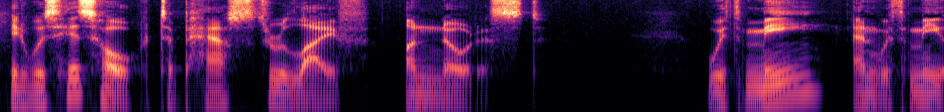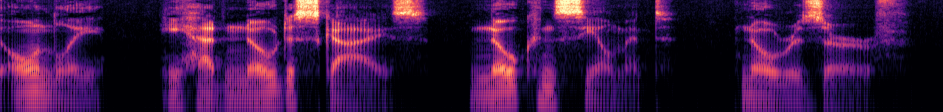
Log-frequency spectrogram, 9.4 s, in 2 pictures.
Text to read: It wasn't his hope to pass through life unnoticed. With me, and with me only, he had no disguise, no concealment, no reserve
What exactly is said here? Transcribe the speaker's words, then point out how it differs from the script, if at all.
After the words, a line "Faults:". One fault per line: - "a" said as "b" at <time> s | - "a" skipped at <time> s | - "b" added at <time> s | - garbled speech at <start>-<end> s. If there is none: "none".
It was his hope to pass through life unnoticed. With me, and with me only, he had no disguise, no concealment, no reserve
Faults:
- "wasn't" said as "was" at 0.1 s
